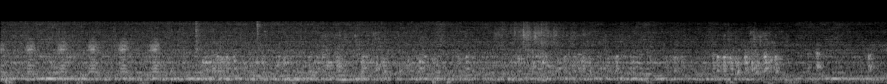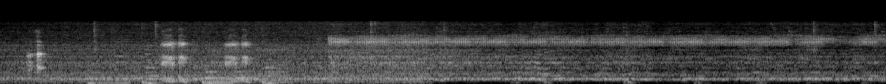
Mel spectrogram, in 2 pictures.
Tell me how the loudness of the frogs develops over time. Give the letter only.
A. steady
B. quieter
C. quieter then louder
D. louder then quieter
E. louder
D.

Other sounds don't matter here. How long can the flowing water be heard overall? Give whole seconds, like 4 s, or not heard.
13 s.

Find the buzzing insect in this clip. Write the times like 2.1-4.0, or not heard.
0.0-17.6.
